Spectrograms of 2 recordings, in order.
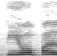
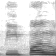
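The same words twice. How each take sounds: First: "पीओपल" as pee-o-pul; wrong demo "पीओपल" with an audible o; o wrongly sounded. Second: "people" as pee-pul; "people" with long ee and no o; silent o. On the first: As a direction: say "पीओपल" in three syllables. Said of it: "नहीं". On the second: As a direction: say "people" in two syllables. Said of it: "पीओपल नहीं". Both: Shown as a demonstration.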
